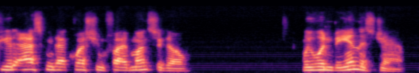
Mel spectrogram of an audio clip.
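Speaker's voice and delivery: ordinary delivery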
